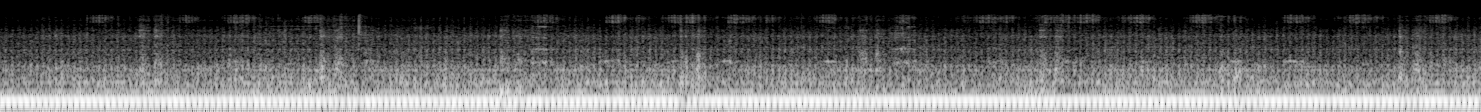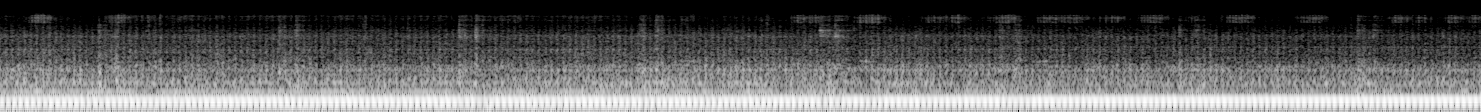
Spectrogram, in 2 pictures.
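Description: Diesel railcar running at speed, heard from inside the passenger cabin: a steady, loud low engine drone under the rumble of the moving train, with a high hiss that pulses evenly in stretches.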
